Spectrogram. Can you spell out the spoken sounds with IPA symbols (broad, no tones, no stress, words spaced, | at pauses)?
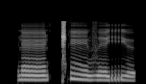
ɾɛ̃ ǁʰẽverʲø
